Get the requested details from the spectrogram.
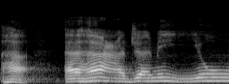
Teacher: أن يقلبها هاء بأن يوسع بين الوترين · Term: إبدالها هاء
